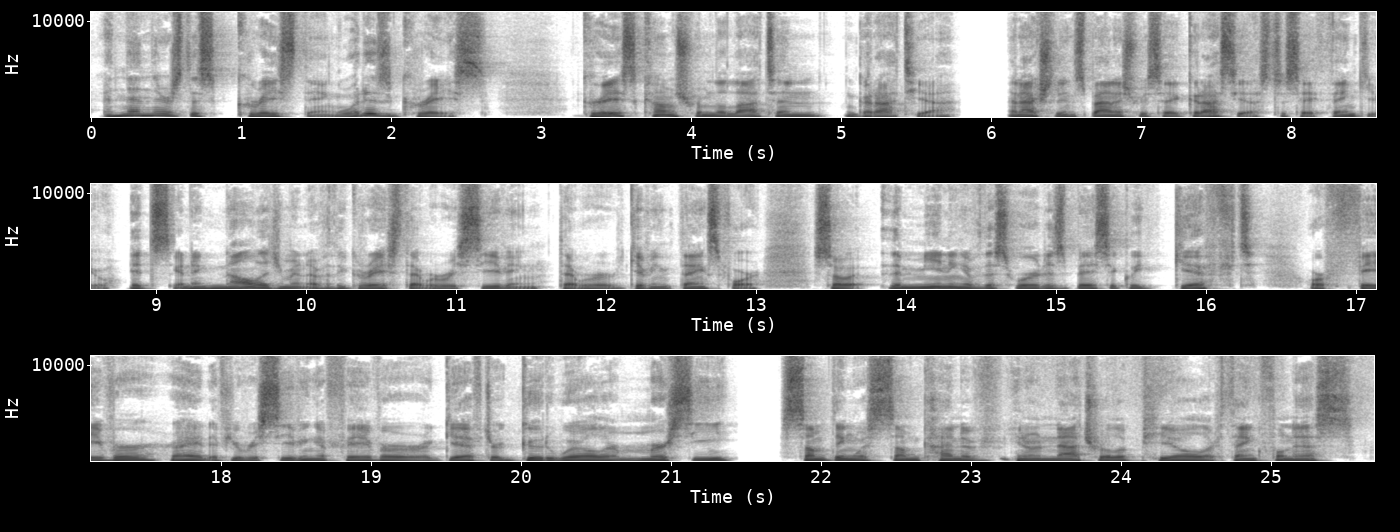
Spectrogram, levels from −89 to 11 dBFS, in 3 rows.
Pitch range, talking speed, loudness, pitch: 100-115 Hz, 175 wpm, -19 LUFS, 105 Hz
